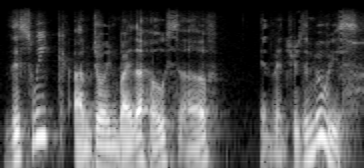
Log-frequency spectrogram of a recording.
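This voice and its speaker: A man's voice: on the low side, huge pitch swings, normal speed, dark tone, slightly rough. A man hosting a podcast, talking casually as he leads a film review discussion. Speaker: podcast host. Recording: dull, lo-fi podcast audio.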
